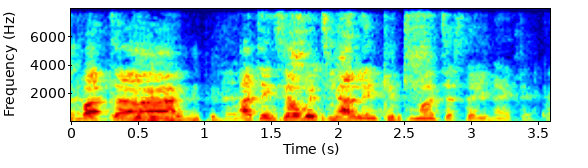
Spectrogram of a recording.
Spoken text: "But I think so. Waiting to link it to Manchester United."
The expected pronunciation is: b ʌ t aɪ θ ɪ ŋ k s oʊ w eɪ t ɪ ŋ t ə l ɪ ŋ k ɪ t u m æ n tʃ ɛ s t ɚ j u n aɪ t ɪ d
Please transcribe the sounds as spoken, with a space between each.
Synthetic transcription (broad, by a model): b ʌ t aɪ t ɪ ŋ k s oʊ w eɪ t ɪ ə l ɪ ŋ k ɪ t u m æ n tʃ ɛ s t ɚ j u n aɪ t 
